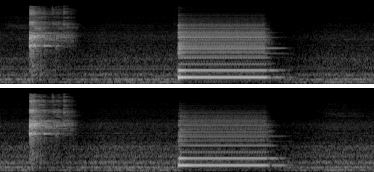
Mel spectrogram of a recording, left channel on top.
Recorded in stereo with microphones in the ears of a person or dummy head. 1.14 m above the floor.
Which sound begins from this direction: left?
An alarm, at 1.8 s.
